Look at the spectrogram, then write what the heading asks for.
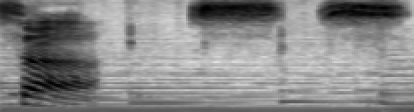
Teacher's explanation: मैं पहले दांतों के साथ थोड़ी सी टंग ऑफ द टिप लगाता हूं। आई ब्रेक द एयर और फिर मैं उस एयर को छोड़ता हूं फ्रिक्शन के साथ एक जोर के साथ प्रेशर के साथ। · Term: कोसोनेंट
